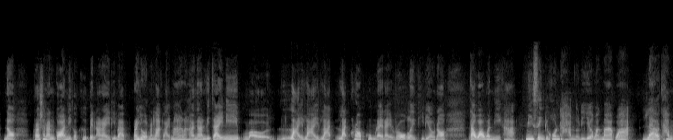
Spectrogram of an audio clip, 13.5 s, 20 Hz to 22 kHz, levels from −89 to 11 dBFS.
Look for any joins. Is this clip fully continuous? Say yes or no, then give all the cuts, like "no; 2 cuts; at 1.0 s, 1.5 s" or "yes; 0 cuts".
no; 1 cut; at 2.6 s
